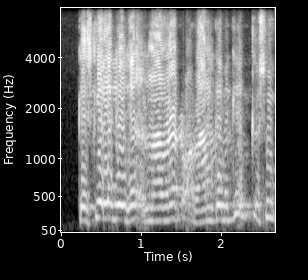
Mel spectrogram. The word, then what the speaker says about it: क्लीं: है, किलोमीटर में फैलेगा, उसका होता है एक शब्द क्लींग शब्द, क्या आधा ला में मिला हुआ, बड़ी की मात्रा और बिंदी, उसका उच्चारण होगा क्लींग गा। गा की ध्वनि निकलेगी पीछे।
